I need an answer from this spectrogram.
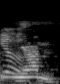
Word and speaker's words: ज्ञान: ज्ञान का actually pronunciation है ज्ञान. Nyan. Nyang, nyang, nyang, nyang, nyang. Glottal है ना, glottal है.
